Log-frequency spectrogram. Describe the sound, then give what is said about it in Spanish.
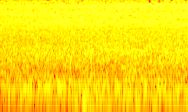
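Heavy rain falling since the morning in the Mediterranean region, especially Catalonia, pours down in a dense, steady hiss that fills the whole two seconds at a constant loud level, with no voices or distinct drops standing out. “Es la lluvia que está cayendo con fuerza desde esta mañana en el Mediterráneo, sobre todo en Cataluña.”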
